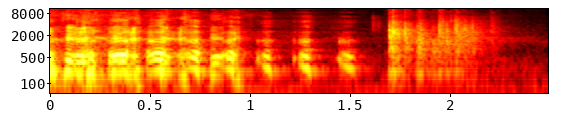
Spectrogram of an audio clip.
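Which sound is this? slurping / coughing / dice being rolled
dice being rolled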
